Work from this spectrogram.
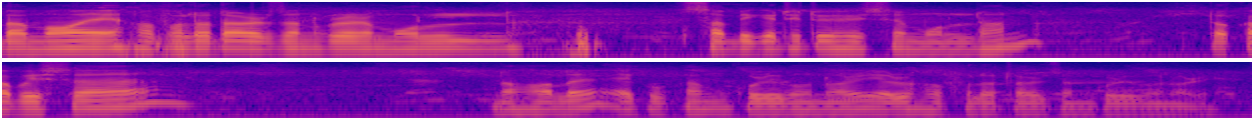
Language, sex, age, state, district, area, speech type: Assamese, male, 18-30, Assam, Charaideo, urban, spontaneous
